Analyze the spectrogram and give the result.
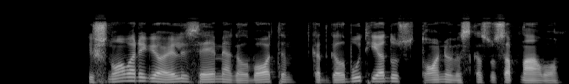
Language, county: Lithuanian, Vilnius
